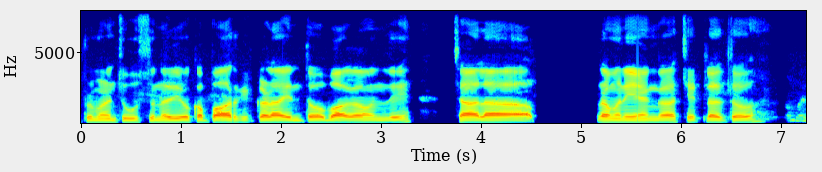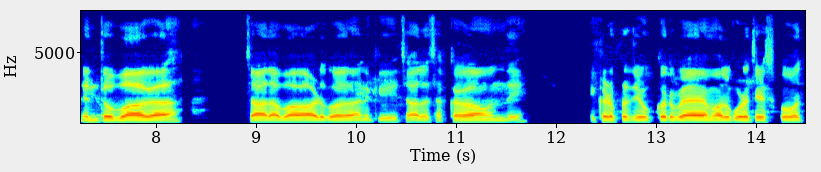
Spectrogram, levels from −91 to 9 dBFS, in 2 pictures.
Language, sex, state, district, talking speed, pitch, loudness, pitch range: Telugu, male, Telangana, Karimnagar, 100 wpm, 115 Hz, -17 LUFS, 115-120 Hz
